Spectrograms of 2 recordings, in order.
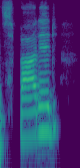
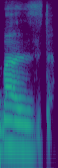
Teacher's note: they sound like id as in spotted t as in mopped or d as in buzzed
